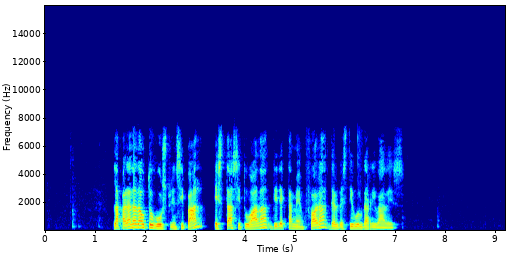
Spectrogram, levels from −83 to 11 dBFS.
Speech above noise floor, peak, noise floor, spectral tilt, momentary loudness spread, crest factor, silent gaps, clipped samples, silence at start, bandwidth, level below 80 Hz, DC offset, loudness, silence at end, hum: 57 dB; -2 dBFS; -75 dBFS; -6 dB/octave; 10 LU; 18 dB; none; under 0.1%; 1.35 s; 7.6 kHz; -60 dBFS; under 0.1%; -18 LUFS; 2.15 s; none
